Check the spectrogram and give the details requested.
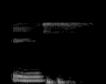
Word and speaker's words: extrato: Extrato. O X na palavra extrato tem um som de S.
